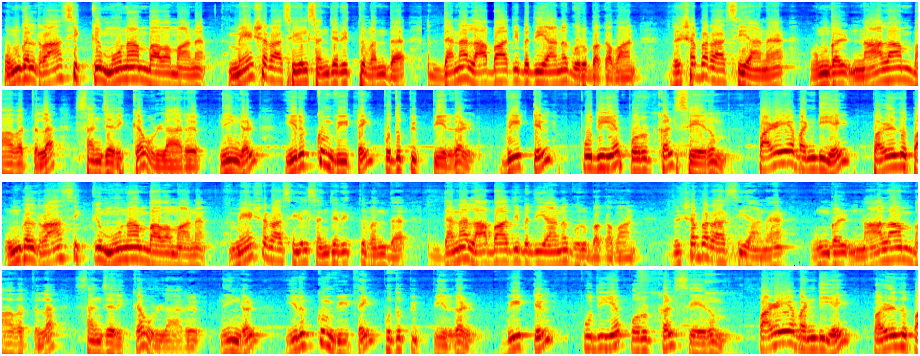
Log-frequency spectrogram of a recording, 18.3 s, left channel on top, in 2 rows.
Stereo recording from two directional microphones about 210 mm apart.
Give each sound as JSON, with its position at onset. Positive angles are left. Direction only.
{"t": 0.2, "sound": "a man's voice", "side_deg": 40}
